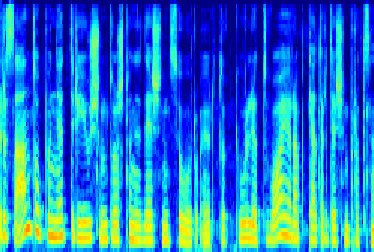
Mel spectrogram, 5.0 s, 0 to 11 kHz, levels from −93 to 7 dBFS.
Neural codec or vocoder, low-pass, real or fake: none; 9.9 kHz; real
